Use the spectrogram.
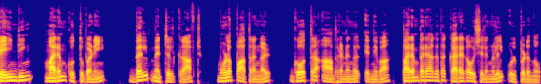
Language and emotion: Malayalam, neutral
